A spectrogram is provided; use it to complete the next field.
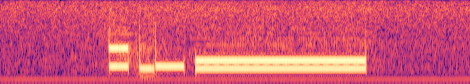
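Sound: radio repeater beep tone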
